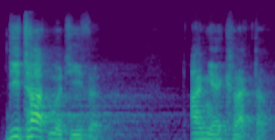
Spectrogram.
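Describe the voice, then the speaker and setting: An actor playing a pedantic, fussy public prosecutor, formal and insistent, in a satirical radio drama. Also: male voice, mid-range voice, very animated, moderate pace, bright, forceful tone.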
